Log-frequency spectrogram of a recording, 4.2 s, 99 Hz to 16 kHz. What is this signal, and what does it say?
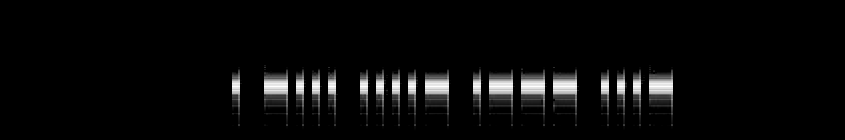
Morse code, heard as a keyed tone, about 30 wpm, 700 Hz. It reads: EB4JV
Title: DXCC-100 Call Signs - 5 Characters - Repeated 3x - 30wpm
